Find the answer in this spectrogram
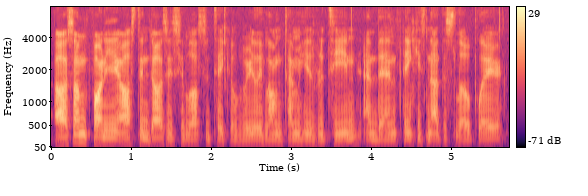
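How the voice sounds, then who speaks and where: Easygoing young man, lowish voice. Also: flat delivery, brisk, fairly bright tone. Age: young adult. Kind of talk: casual interview comment.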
